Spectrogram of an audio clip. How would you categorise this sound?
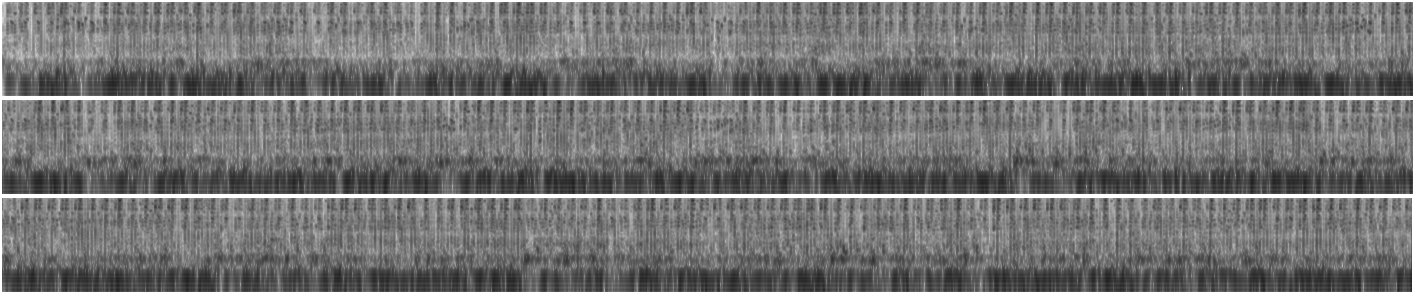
Sound effects > Electronic / Design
